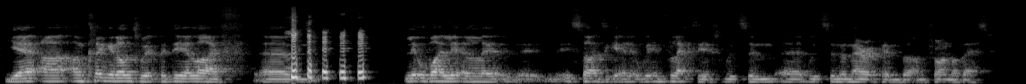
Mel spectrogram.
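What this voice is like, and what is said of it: British accent. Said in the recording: “enjoy your accent ... my fellow Brits”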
